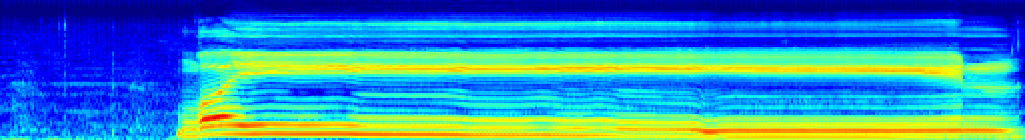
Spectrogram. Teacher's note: আইন কণ্ঠনালীর মাঝখানে চাপ দিয়ে 4 আলিফ টানতে হবে। আইন গয়েন কণ্ঠনালীর শেষাংশ থেকে মোটা হরফ, জবর আসলে আকার প্রকাশ পায় না।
